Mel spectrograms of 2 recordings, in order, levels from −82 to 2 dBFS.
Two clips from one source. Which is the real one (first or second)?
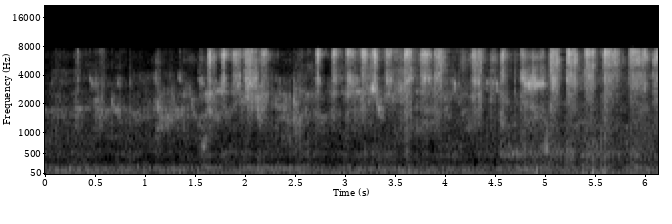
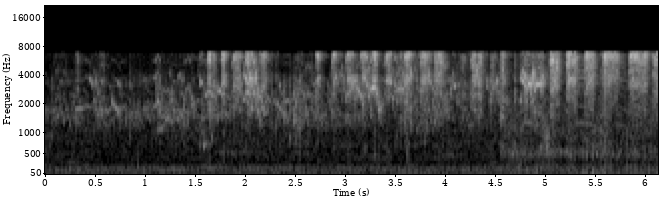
second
